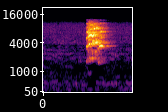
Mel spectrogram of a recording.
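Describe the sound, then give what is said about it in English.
A single short, shrill chirp from a pet bird, fairly loud, with no one talking. “You see my bird cheering also?”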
